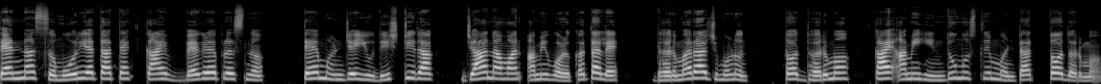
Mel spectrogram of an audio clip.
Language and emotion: Goan Konkani, neutral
